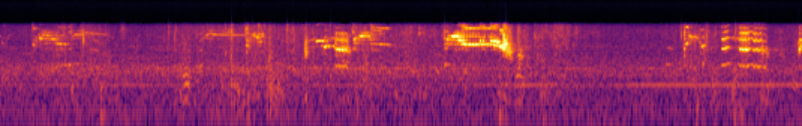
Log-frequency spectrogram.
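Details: Rowdy gulls fed bread at Fleetwood Docks on a sunny day, seen from a boat's stern deck: scattered high squealing calls in short bursts between quieter gaps, over a faint hum.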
